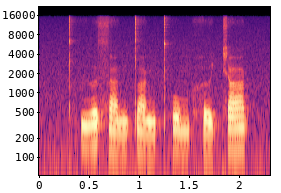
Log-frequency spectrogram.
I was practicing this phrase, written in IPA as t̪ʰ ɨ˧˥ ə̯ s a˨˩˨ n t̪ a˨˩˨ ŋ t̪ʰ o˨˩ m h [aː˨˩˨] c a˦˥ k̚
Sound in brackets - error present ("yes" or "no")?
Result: yes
